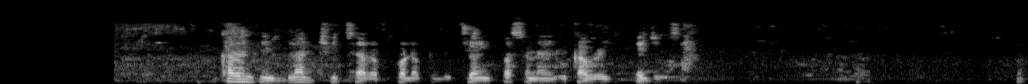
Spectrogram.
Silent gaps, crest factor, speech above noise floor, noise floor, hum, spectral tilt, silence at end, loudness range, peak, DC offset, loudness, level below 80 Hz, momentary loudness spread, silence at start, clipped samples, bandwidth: none; 24 dB; 39 dB; -60 dBFS; none; -5 dB/octave; 0.05 s; 10 LU; 0 dBFS; under 0.1%; -22 LUFS; -64 dBFS; 22 LU; 1.25 s; under 0.1%; 7.8 kHz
